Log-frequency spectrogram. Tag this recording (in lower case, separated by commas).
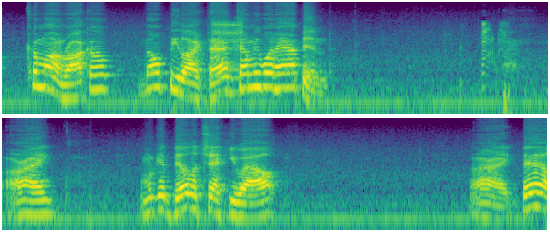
speech, cat, pets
